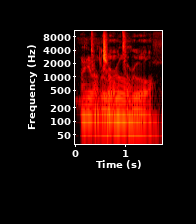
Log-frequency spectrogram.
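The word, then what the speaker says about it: T'rul: Yes, T apostrophe RUL. Tarul. It does sound like a. Sounds like a Klingon, though.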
